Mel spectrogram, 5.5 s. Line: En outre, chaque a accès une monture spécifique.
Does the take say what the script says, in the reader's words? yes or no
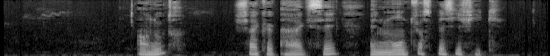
yes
